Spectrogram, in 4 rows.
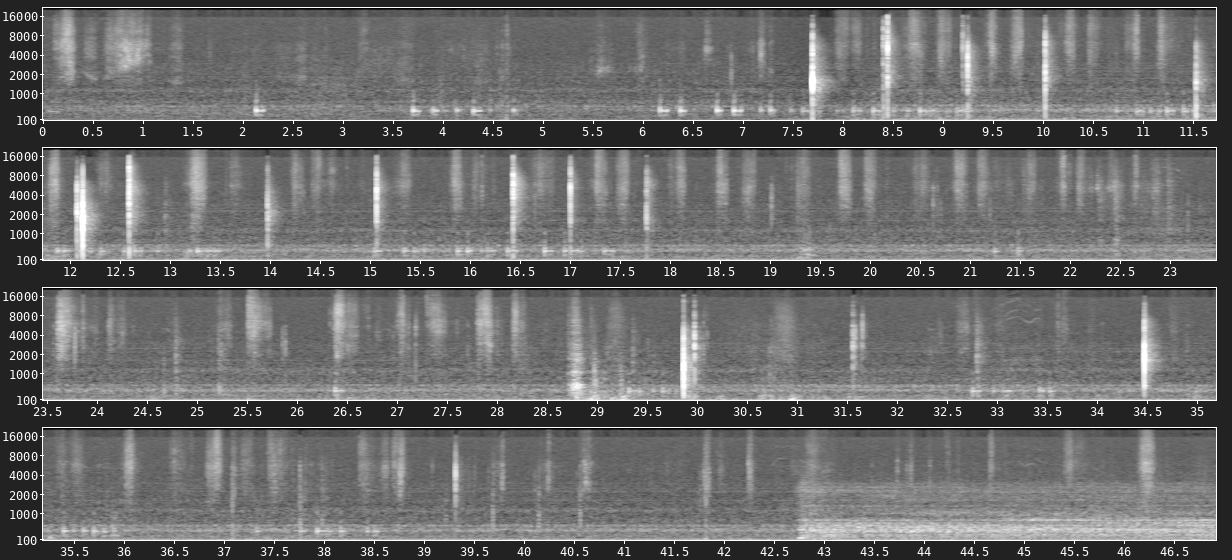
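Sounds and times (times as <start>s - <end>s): dull thump: 28.7s - 29.8s, 46.5s - 46.9s.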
